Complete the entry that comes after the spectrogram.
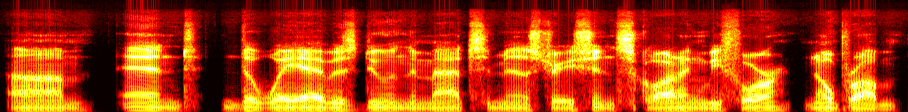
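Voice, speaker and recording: Low-voiced man in casual podcast chat. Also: level tone, normal speed, smooth, no echo. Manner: rambling, colloquial, with acted-out quotes. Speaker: podcast speaker who organizes shooting matches.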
